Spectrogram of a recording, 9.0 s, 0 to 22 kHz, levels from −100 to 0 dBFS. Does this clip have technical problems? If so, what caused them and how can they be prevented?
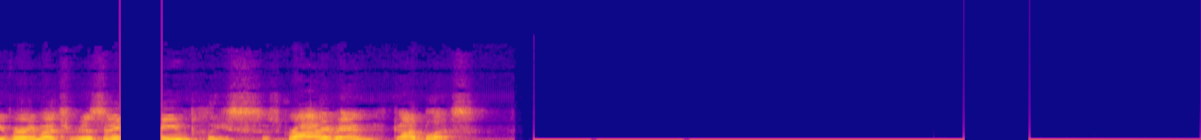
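Yes. The sound drops to silence from 0.91 to 1.22 s and again from 7.24 to 7.73 s, then picks up exactly where it stopped. These are rebuffering stalls: playback exhausted its downloaded audio and waited, adding 0.31 s and 0.49 s. A larger playback buffer or adaptive bitrate switching would prevent them.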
